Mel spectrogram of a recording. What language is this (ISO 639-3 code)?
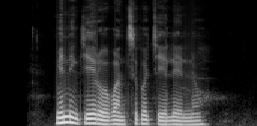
kln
